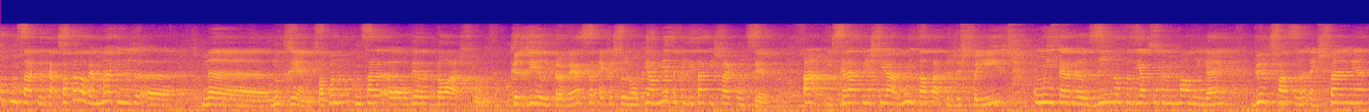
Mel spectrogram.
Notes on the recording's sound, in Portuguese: O Sobre Carris participou a 25 de Maio na conferência “A ferrovia como chave da mobilidade” organizada pelo jornal Região de Leiria. Gravação ao vivo no FF Challenge Building, na localidade do Barracão, concelho de Leiria.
